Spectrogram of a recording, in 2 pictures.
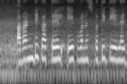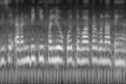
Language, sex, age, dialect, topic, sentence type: Hindi, female, 25-30, Hindustani Malvi Khadi Boli, agriculture, statement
